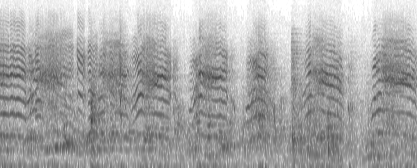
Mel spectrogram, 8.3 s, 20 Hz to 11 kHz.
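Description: A newborn baby weighing five pounds twelve ounces (2,600 grams), Louise Brown, the world's first IVF baby, born 26 July 1978, cries loudly in a steady run of about seven wailing bursts, each rising and falling, with only brief catches of breath between them.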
